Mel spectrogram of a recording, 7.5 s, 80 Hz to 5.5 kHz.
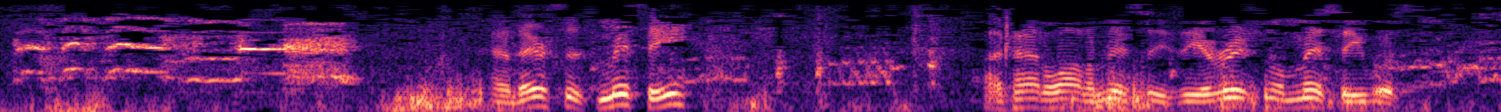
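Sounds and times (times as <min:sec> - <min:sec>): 
chickens clucking as a storm approaches: 0:00.2 - 0:07.4
speech: 0:02.5 - 0:04.0, 0:04.9 - 0:07.2.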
